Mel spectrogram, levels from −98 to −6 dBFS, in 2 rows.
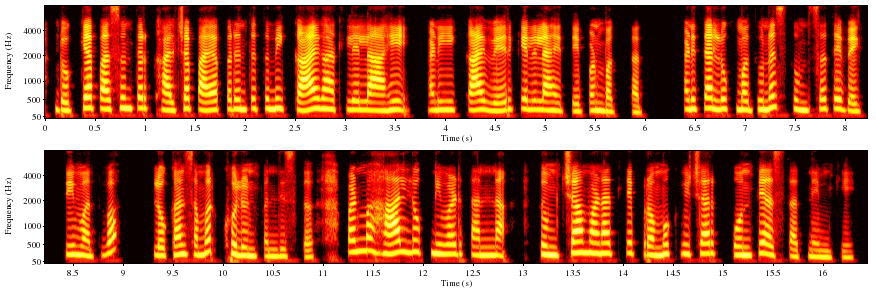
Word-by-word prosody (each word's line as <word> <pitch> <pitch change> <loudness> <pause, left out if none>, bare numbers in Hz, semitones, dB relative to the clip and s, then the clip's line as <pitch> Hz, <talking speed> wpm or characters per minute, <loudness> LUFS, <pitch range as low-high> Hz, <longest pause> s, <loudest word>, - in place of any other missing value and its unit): डोक्यापासून 265 +4 +3
तर 275 - +1
खालच्या 225 +3 +1
पायापर्यंत 240 +3 +1
तुम्ही 260 0 +1
काय 220 +4 +7
घातलेल 235 -2 -1
आहे 215 +2 +4 0.3
आणि 230 +1 -1 0.2
काय 225 +1 +6
वेअर 210 +1 -1
केलेलं 240 -3 +2
आहे 215 -1 +1
ते 195 - -3
पण 215 -1 -2
बघतात. 175 -3 -7 0.4
आणि 250 +1 +1
त्या 275 -1 +7
लूकमधूनच 245 +2 -1
तुमचं 245 +1 -3
ते 260 - +2
व्यक्तिमत्त्व 220 +3 -3 0.4
लोकांसमोर 235 +6 0
खुलून 215 -6 +1
पण 190 0 -4
दिसतं. 185 -2 -5 0.4
पण 310 +1 +1
मग 345 0 -1
हा 265 +1 +8
लूक 305 0 -4
निवडताना, 230 -4 -1 0.4
तुमच्या 240 +4 +4
मनातले 275 -1 +1
प्रमुख 230 0 +1
विचार 265 +2 -1 0.2
कोणते 230 +3 +1
असतात 210 -7 -1
नेमके? 170 -3 -8
235 Hz, 140 wpm, -24 LUFS, 215-260 Hz, 0.4 s, हा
